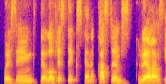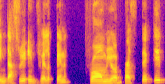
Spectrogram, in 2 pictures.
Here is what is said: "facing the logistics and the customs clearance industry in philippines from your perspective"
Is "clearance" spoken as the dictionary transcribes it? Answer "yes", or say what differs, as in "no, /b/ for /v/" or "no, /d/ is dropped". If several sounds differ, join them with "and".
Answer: no, /l/ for /ɹ/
